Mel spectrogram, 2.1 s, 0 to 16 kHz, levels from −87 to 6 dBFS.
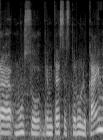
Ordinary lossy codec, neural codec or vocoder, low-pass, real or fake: Opus, 16 kbps; vocoder, 44.1 kHz, 128 mel bands, Pupu-Vocoder; 14.4 kHz; fake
